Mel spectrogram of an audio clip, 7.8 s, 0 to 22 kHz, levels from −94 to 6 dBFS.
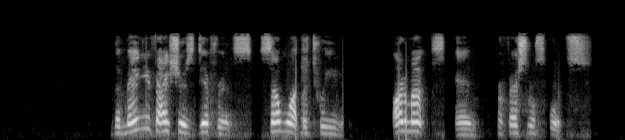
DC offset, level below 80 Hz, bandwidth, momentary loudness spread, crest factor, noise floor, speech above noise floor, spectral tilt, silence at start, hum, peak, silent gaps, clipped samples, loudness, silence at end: under 0.1%; -62 dBFS; 8.4 kHz; 14 LU; 16 dB; -86 dBFS; 68 dB; -1.5 dB/octave; 1.45 s; none; -4 dBFS; none; under 0.1%; -18 LUFS; 0.5 s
